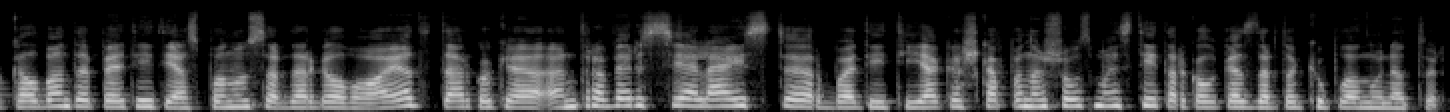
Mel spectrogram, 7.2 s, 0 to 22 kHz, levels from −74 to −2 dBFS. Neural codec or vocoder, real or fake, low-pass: none; real; 14.4 kHz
